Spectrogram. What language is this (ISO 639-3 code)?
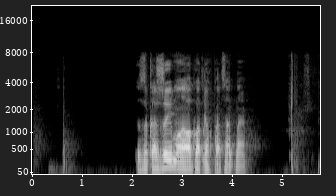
rus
